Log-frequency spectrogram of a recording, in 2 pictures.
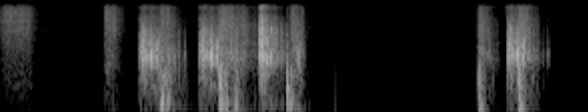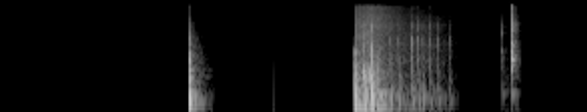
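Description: Blocks are placed with short, dull thuds.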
